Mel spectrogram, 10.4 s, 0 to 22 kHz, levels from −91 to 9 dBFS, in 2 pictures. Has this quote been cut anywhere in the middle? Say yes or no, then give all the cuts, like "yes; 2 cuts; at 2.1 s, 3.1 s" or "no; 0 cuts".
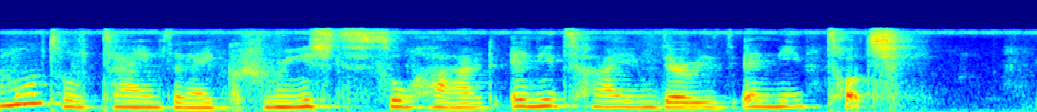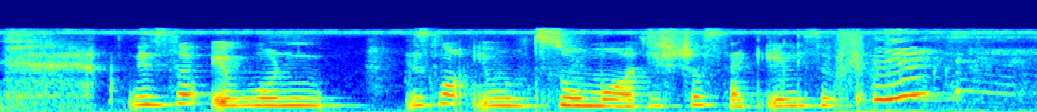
yes; 1 cut; at 9.2 s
